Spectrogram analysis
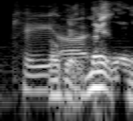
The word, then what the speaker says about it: Nightling: So like night. Yeah, like night and then L-I-N-G. So Nightling.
